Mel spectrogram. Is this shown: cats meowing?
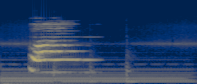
yes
